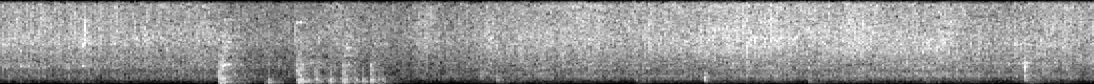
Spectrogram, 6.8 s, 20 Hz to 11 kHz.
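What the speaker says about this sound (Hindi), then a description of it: "अब इसको मज़ीद 2 मिनट के लिए और मिक्स करेंगे।" Mexican rice seasoned with salt and black pepper stirred in a hot pan, a brief cluster of spoon scrapes and clinks over a continuous sizzle, then quieter frying with occasional stirs.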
